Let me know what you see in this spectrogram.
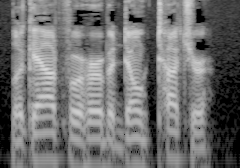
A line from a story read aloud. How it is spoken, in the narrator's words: he'd said, his tone sharp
